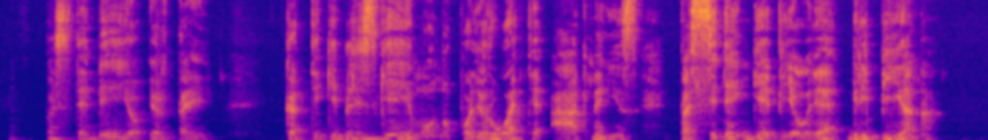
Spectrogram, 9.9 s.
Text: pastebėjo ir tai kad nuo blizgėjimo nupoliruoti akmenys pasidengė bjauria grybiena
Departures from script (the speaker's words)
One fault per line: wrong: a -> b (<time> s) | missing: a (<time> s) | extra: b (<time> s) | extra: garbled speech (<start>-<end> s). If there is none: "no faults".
wrong: nuo -> iki (3.2 s)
